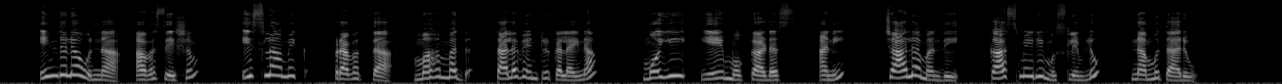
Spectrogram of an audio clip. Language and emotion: Telugu, neutral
